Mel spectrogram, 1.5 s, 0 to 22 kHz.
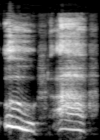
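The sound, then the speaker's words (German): Groaning and moaning voice imitating a video game heroine: two drawn-out, loud vocal moans, each sliding downward in pitch, with a short pause between them. “die jammert, schreit und stöhnt in dem Spiel mehr als Monika Seles beim Wimbledon in den 90ern. Ja. Ja, kannst du dir nicht vorstellen? Sie immer so,”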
